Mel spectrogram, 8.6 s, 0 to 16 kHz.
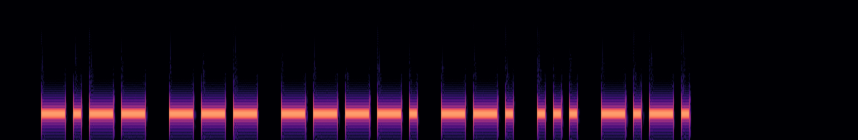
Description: Morse code, heard as a keyed tone, about 15 wpm, 700 Hz. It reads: YO9GSC
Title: DXCC-100 Call Signs - 6 Characters - Repeated 3x - 15wpm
